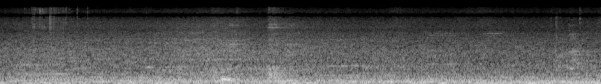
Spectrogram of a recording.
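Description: Steady low background rumble, like traffic or an air conditioner, with faint voices in the distance.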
